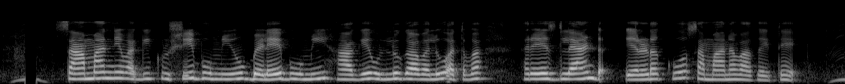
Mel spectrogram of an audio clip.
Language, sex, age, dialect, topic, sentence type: Kannada, female, 18-24, Mysore Kannada, agriculture, statement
